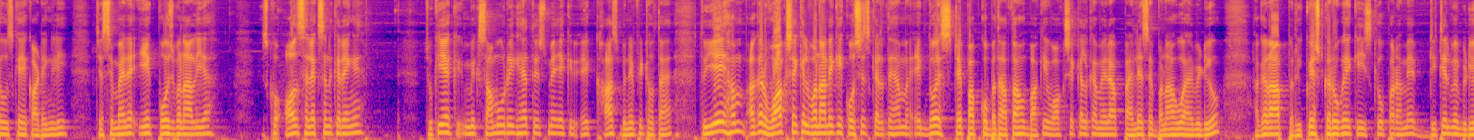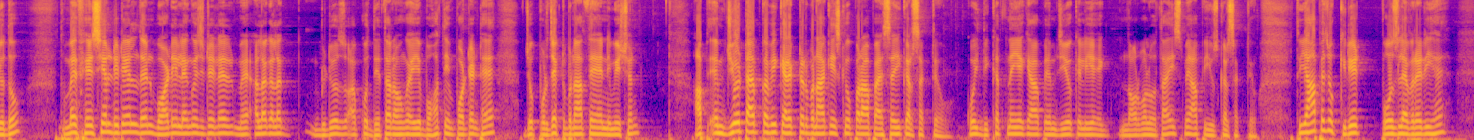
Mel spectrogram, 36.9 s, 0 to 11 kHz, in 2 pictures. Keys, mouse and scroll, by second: 0.4-1.5 middle drag, 1.5-1.8 scroll up 3, 1.8-2.5 shift+middle drag, 2.5 scroll down 1, 2.6-3.6 shift+middle drag, 3.6 click, 4.1 scroll up 2, 4.4-5.3 shift+middle drag, 5.3 ctrl+click, 5.7 scroll down 3, 6.0-7.6 shift+middle drag, 7.6-9.1 drag, 9.1 shift+middle click, 9.7-10.0 scroll up 3, 10.0-26.1 shift+middle drag, 26.1 scroll down 1, 26.3-36.8 shift+middle drag.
